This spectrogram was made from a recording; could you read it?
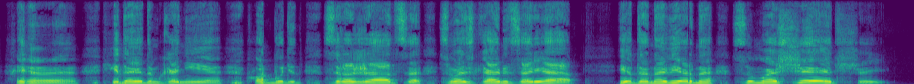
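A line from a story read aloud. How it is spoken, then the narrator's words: Laughing to each other. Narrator (Russian): Они стали смеяться и говорить один другому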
